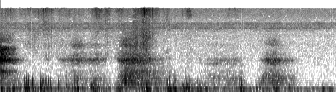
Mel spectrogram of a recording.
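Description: A man breathing in several short, faint puffs close to the microphone, with light rustling underneath.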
